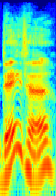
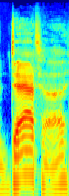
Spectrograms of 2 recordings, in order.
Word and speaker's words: data: And here in the third paragraph, it says, the data, or data, you can say it both ways, the data SBM has uncovered is alarming.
